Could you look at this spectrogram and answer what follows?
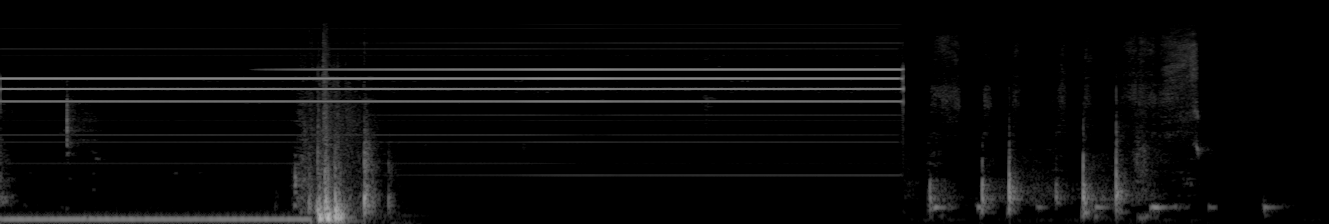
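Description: A steady high-pitched ringing made of several pure tones over a low hum, with a short burst of noise about three seconds in. The ringing cuts off suddenly about nine seconds in, and is followed by short scratchy strokes of a marker writing on a whiteboard.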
